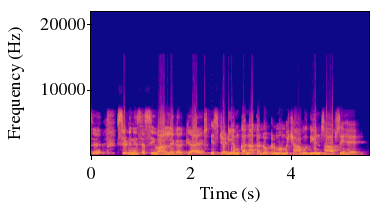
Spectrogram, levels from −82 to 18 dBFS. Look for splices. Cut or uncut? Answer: cut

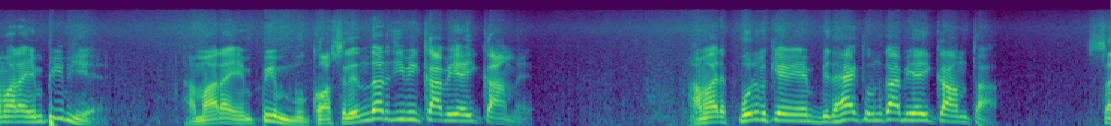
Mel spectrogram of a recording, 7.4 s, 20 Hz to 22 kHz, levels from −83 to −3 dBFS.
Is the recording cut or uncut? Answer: uncut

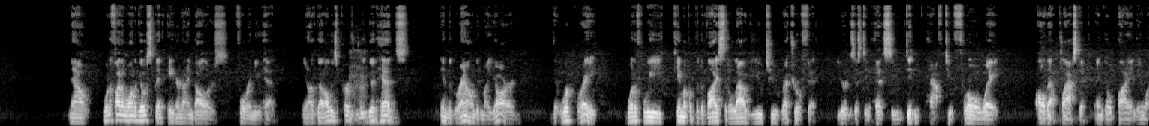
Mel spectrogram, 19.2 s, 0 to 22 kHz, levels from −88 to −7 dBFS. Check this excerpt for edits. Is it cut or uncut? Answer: uncut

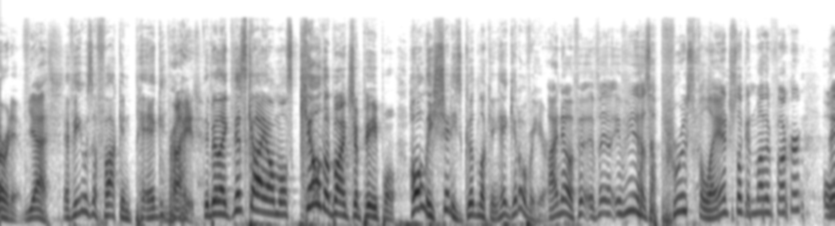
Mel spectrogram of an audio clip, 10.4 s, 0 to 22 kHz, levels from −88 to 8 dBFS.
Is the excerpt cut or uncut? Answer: uncut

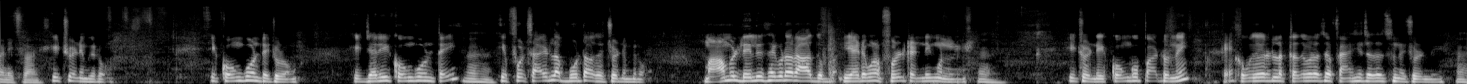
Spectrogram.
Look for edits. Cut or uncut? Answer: cut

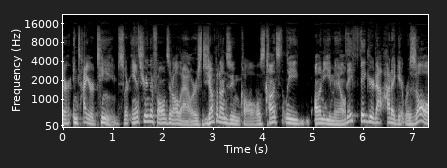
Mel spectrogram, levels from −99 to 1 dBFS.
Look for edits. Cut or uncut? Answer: cut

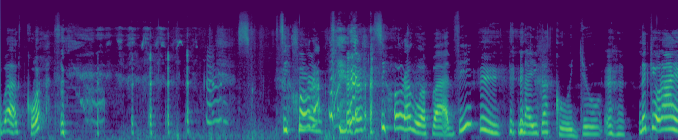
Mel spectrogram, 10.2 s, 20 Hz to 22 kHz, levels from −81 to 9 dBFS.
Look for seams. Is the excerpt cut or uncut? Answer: uncut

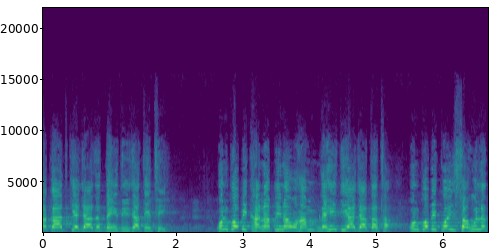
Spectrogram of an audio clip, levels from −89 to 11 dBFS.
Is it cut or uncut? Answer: uncut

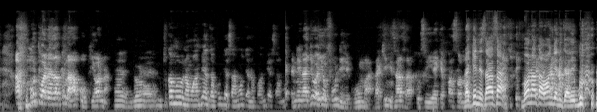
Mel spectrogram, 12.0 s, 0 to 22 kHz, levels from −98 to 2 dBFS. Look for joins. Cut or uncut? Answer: cut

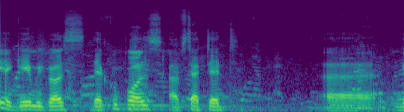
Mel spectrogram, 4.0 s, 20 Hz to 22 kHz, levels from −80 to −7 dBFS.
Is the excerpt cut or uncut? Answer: uncut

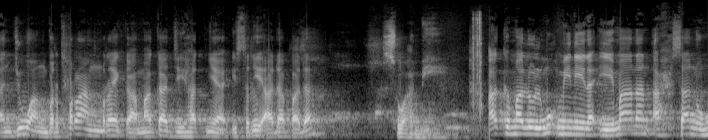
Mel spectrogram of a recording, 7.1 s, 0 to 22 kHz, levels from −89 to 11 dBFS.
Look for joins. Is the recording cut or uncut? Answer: cut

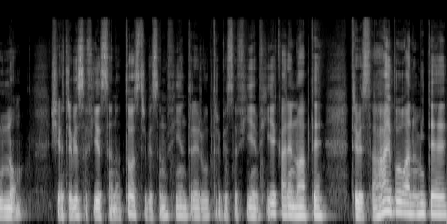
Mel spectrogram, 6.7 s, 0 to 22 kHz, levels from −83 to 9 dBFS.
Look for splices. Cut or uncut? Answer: uncut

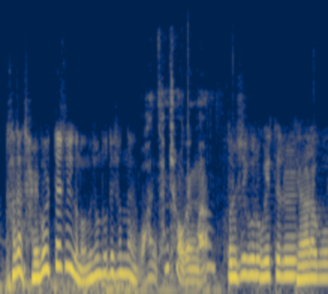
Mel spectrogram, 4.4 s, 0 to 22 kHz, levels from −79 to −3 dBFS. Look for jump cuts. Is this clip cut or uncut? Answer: cut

